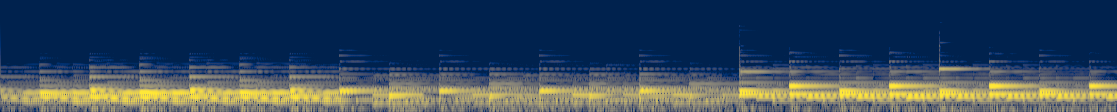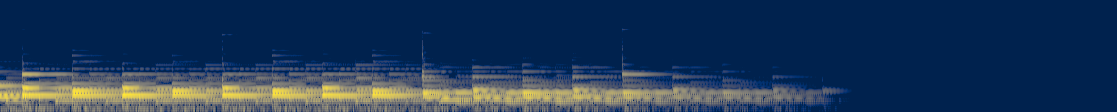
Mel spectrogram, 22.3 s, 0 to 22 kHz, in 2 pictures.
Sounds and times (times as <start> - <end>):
Music: 0.0 - 19.8.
